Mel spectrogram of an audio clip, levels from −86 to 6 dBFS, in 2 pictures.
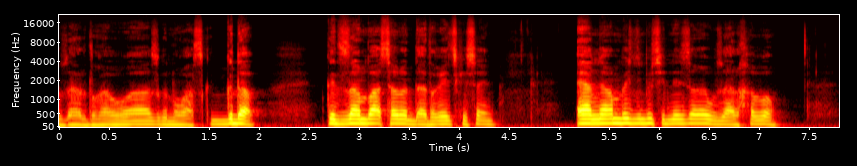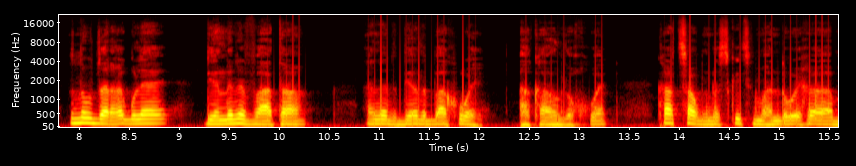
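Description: Periodic USB or driver dropouts run from 9.82 s to 15.49 s of this speech. Every 63 ms, about 16 times a second, something stalls the USB transfer or the audio driver. Roughly a millisecond of audio is simply skipped, and the waveform on either side is butted together. Each splice leaves a small discontinuity, heard as a rapid, evenly spaced ticking that rides on the speech. It is audible while sound is present and fades out in the gaps.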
